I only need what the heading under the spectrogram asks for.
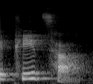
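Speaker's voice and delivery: पिज़्ज़ा quick and soft, pitsa with ts; correct pronunciation. Shown as a demonstration. Teacher quickly showing students the right पिज़्ज़ा. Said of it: "तेजी से बोल दीजिए".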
